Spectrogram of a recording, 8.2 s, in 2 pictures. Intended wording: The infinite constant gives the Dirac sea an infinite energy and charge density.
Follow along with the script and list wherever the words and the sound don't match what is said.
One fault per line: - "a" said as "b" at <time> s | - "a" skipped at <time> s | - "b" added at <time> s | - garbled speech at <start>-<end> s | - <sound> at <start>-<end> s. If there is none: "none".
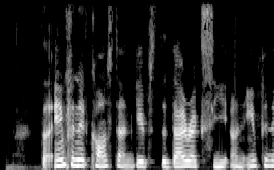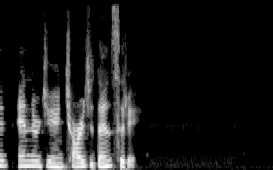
none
